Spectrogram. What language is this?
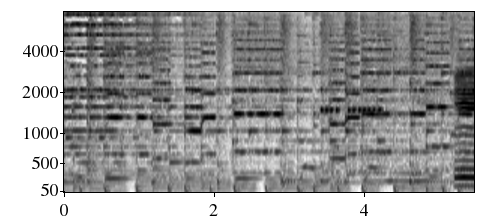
Japanese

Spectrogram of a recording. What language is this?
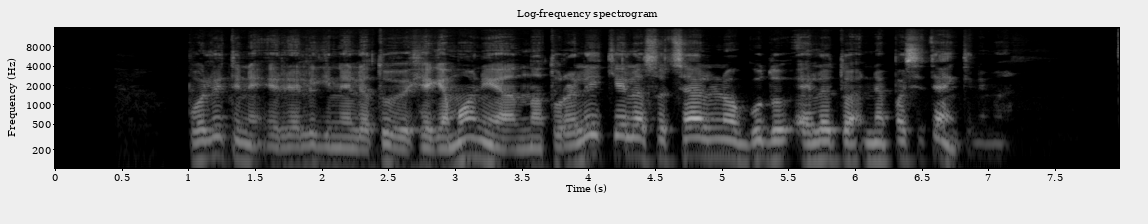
Lithuanian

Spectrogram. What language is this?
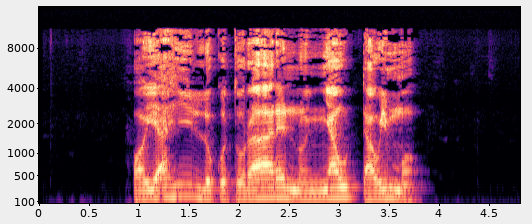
Borgu Fulfulde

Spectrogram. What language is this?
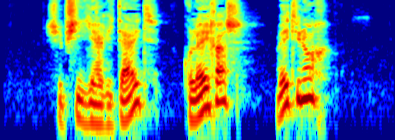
Dutch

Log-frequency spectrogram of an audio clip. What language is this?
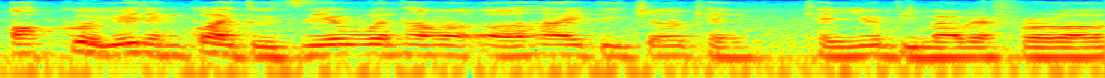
English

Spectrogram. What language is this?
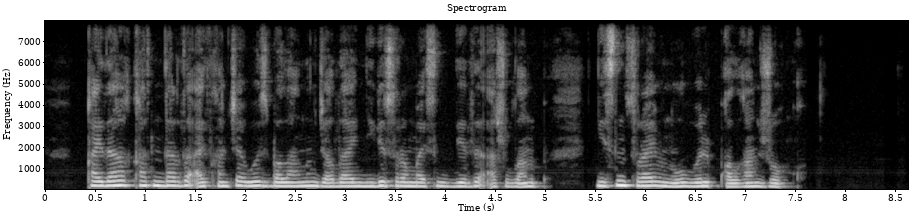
Kazakh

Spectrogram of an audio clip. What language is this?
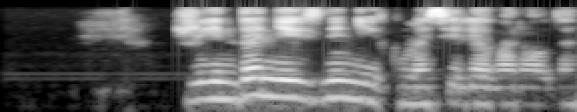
Kazakh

